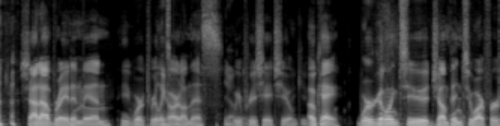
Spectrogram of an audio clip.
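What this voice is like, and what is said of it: Usual voice. Nothing is said of it.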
